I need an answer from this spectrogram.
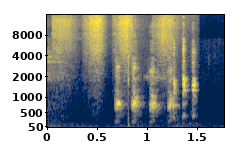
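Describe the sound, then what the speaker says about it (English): Minecraft chickens cluck in a quick series of about six short, faint calls, fairly close and with no talking over them. "Chickens!"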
